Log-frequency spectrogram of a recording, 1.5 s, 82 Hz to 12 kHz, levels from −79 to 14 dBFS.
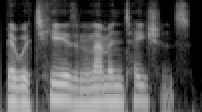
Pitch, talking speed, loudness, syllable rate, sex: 130 Hz, 195 wpm, -17 LUFS, 7.3 syllables/s, male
